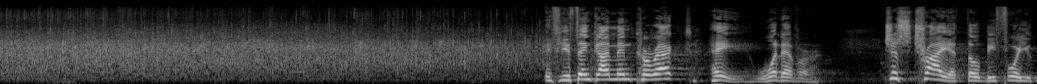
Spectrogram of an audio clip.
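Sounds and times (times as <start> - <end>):
congregation applauding during a church meeting: 0.0 - 6.3
speech: 5.4 - 10.3.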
